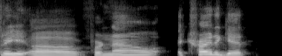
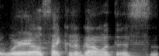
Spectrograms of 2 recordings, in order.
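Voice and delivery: voice changer; 7 semitones lower than usual. Real, not acted. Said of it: "I'm testing out with a voice changer".

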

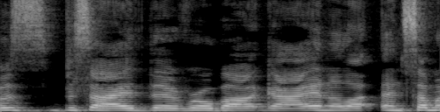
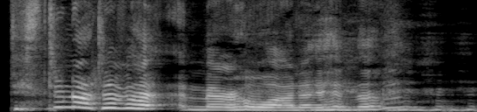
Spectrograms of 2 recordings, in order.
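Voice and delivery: Dutch shopkeeper voice; 8 semitones higher, 4 dB louder than usual. Retold or imitated. Shopkeeper voiced in movie retelling.

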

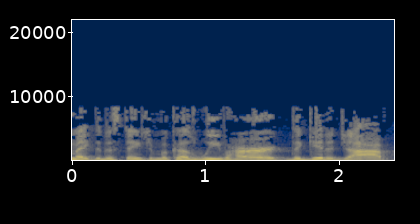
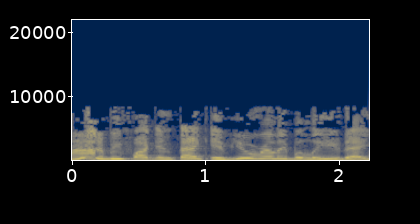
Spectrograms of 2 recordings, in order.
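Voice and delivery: higher-pitched, half-laughing indignation; mock angry retort; 6 semitones higher than usual. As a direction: play up being mad back. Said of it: "that's always in the height of anger".

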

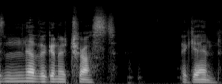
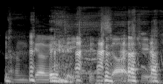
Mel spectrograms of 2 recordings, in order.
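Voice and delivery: high, louder, leering mock voice; mock creepy line; 7 semitones higher, 4 dB louder than usual. Joking about Bernard, in a leering mock voice. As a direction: ham it up like a creepy villain.

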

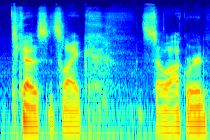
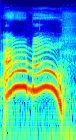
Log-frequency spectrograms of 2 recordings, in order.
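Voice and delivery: squeaky, far higher strained whine; mock helpless wail; 8 dB louder than usual. Quoting himself unsure about the restroom, squeaky mock wail. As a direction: squeal it like a cartoon of despair. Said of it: "You know, I'm just like".

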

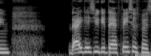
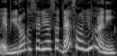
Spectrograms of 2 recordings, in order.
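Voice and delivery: sassy; 9 semitones higher than usual. Retold or imitated. Sassy jab at ignored people.

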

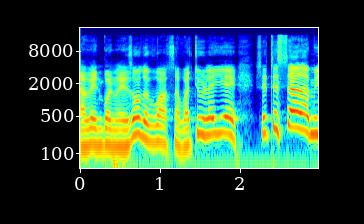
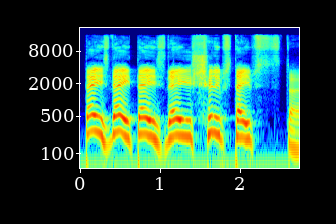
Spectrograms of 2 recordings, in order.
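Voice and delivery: put-on loud, laboured Italian-accented English; 3 semitones higher, 4 dB louder, much slower than usual. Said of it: "l'accent anglais italien".

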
